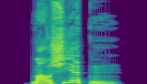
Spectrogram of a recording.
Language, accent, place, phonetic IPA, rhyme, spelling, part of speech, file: German, Germany, Berlin, [maʁˈʃiːɐ̯tn̩], -iːɐ̯tn̩, marschierten, adjective / verb, De-marschierten.ogg
- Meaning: inflection of marschieren: 1. first/third-person plural preterite 2. first/third-person plural subjunctive II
